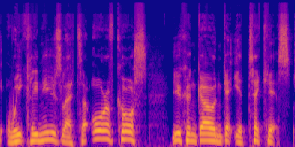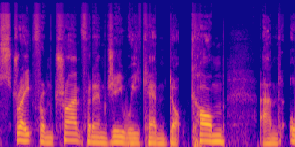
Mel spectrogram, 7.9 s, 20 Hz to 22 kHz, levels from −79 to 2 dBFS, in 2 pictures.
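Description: Nothing stood out on listening to the speech recording.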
